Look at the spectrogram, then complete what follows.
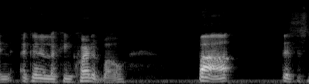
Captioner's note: none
